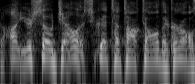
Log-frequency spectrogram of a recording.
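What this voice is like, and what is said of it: Put-on cartoon character voice. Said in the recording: “Quite the voice. ... That's my impression.”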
